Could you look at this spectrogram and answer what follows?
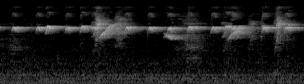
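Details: A captive sunbird in Tân Phú, Đồng Nai, Vietnam, 23 July 2022, singing, displaying and sparring, gives a thin, very high, fast twittering strain with sharp sibilant bursts, continuous over three seconds.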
